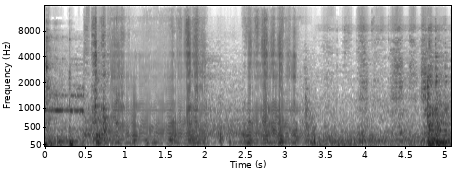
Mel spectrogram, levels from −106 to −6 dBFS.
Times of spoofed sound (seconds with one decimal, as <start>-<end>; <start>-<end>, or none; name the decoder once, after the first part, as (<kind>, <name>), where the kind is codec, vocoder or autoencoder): 0.8-2.0 (vocoder, BigVGAN v2); 2.5-3.2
